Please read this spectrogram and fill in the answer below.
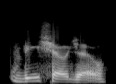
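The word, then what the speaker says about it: VShojo: Well, so it just keeps getting worse to to How's the company's name getting pronounced? V Showjo.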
